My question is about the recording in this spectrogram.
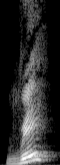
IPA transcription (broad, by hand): rɪ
